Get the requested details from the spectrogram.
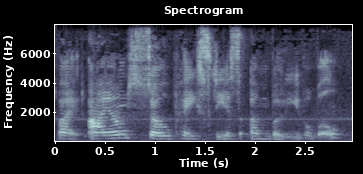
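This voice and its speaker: A South Welsh woman in her forties hosts a casual livestream from a dim room at home, chatting with viewers and reading out their comments. She speaks in a mid-range voice at a moderate pace. The recording is muffled and clearly noisy.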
